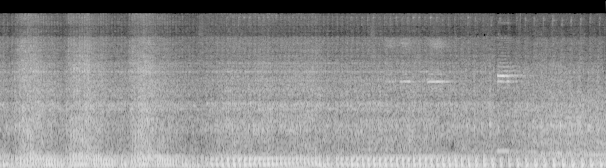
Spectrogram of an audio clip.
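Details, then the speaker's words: Honda Tiger after repairing a worn-out timing chain tensioner: steady, even single-cylinder beat with no rattle or clatter, timing chain quiet; normal running after the fix. "Oke jadi Inilah hasil dari memperbaiki Tensioner rantai taiming yang suaranya kasar tersebut, jadi masalah tersebut terjadi dikarenakan tensionernya yang Udah jebol dan piano klepnya yang udah aus atau termakan gesekan."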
